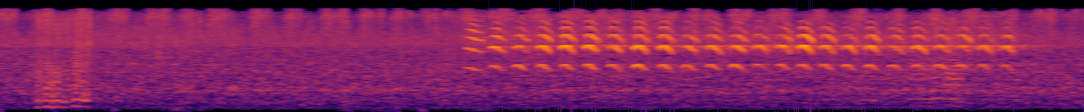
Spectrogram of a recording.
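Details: Eurasian hobby in a dispute over a food delivery: after some faint noise, a loud, steady run of sharp, high, down-slurred squealing notes, about three a second, lasting some four seconds.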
